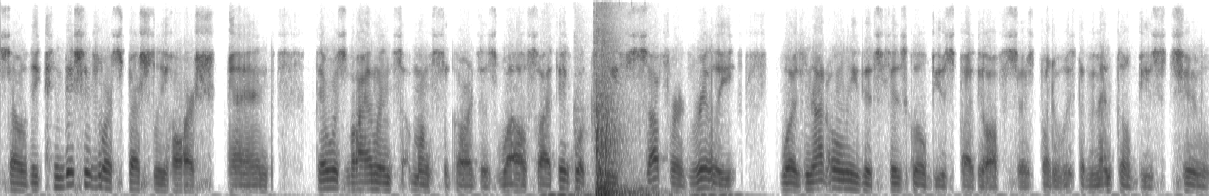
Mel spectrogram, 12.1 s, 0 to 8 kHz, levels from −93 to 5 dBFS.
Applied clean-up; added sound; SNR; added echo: none; Slam / Wood; 0 dB; none.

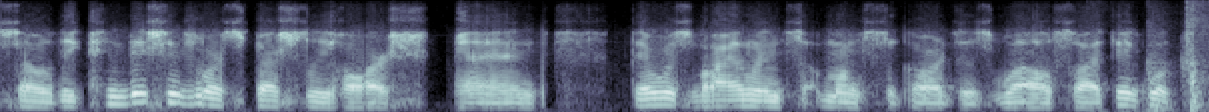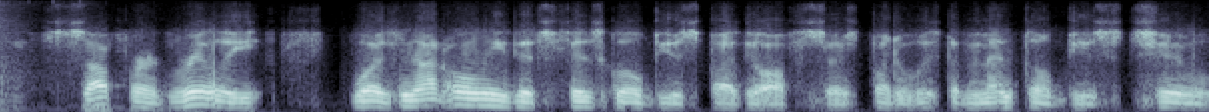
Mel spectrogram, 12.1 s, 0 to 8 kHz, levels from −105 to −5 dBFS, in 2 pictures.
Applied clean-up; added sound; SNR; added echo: neural mask model RNNoise.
